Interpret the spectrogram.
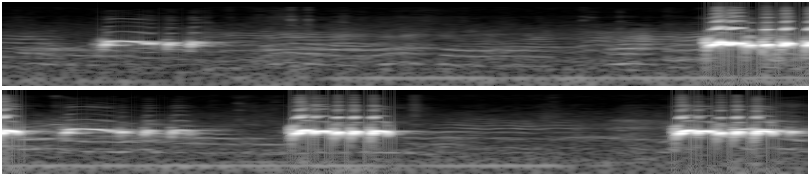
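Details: Local zebra dove cooing, used to encourage other doves to sing. Soft rolling coos alternate with loud, rapid stuttering bursts of notes, and the phrases repeat about every two seconds.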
